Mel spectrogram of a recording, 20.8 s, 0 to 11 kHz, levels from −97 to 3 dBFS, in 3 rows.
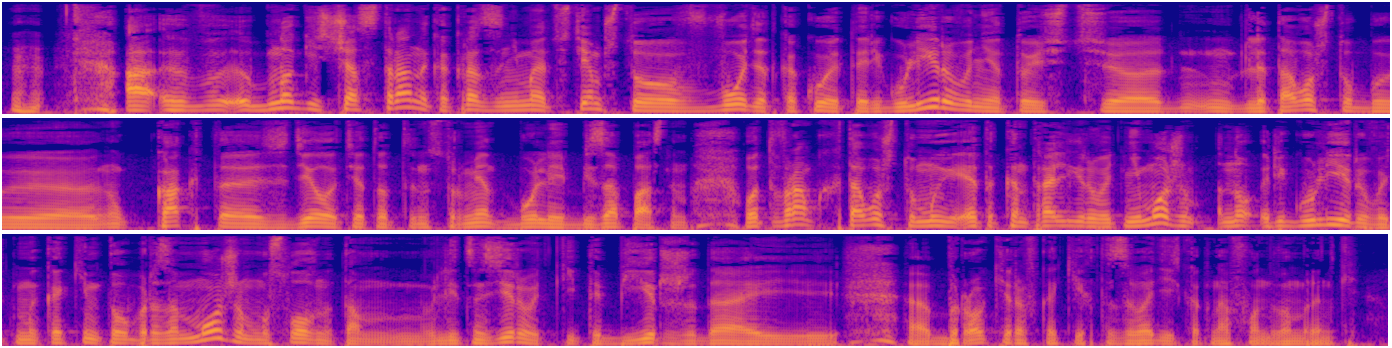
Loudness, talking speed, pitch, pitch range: -28 LUFS, 155 wpm, 105 Hz, 90-130 Hz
